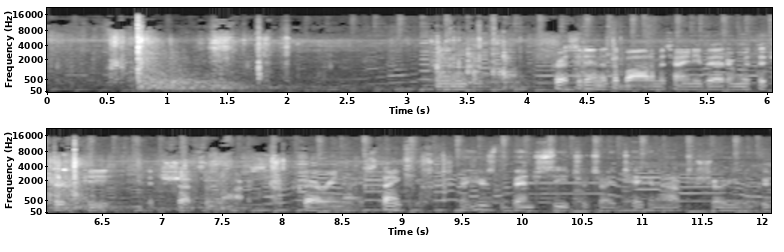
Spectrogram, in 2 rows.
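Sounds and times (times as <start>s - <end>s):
door slam: 0.7s - 2.1s, 6.0s - 6.6s.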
